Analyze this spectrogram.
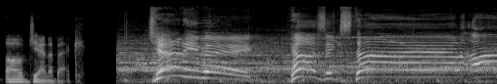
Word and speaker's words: Janibek: On the way out the door, Sergio, I want our producer Adam to play for you the correct pronunciation of Janibek. Janibek, Kazakhstan.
